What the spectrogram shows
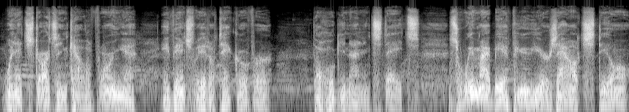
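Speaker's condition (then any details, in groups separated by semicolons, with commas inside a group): Partial laryngectomy for throat cancer; throat cancer survivor, cancer beaten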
